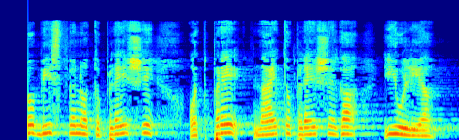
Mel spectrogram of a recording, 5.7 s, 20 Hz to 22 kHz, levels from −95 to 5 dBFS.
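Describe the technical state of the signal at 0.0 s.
At 0.0 s the signal is in a cut-off start: digital silence runs from 0.0 to 0.34 s, then speech begins abruptly mid-sound with no attack or fade-in. Unlike a dropout, nothing precedes the silence, so the capture simply began late rather than losing a stretch.

The same moment also carries heavy HE-AAC compression damage. The treble is bright but gritty, with metallic, lispy sibilants, which likely comes from spectral band replication copying lower bands upward at a very low bitrate, around 16 kbps. Unlike a plain low-pass, the highs are present but synthetic.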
